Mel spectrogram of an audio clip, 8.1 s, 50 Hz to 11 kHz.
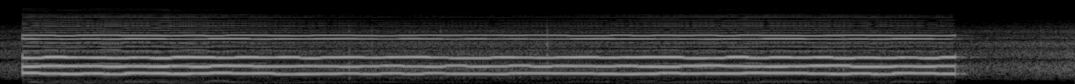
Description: FT8 (several signals at once), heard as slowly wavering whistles, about 6.25 baud, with radio static, static crashes and room echo.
